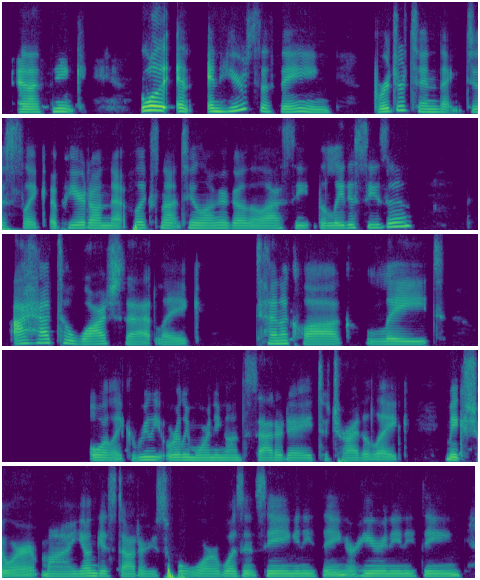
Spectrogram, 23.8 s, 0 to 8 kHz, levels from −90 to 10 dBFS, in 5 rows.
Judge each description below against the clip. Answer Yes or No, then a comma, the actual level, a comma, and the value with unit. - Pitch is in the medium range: Yes, medium, 180 Hz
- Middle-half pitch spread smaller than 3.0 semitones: Yes, narrow, 2.6 semitones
